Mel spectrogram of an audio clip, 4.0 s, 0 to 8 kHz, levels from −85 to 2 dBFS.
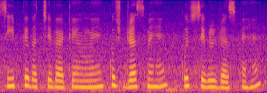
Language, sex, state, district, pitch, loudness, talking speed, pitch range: Hindi, female, Uttar Pradesh, Lucknow, 220 Hz, -15 LUFS, 225 wpm, 210-240 Hz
